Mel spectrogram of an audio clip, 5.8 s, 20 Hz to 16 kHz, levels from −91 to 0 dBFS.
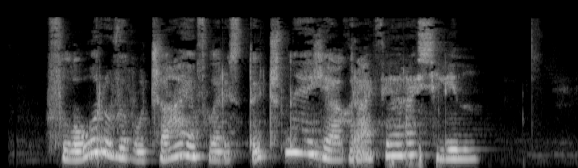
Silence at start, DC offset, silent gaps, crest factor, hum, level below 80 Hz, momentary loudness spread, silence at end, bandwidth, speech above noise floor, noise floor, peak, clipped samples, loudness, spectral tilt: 0.45 s; under 0.1%; none; 18 dB; none; -62 dBFS; 7 LU; 1 s; 11.5 kHz; 37 dB; -63 dBFS; -10 dBFS; under 0.1%; -26 LUFS; -5 dB/octave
